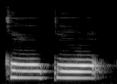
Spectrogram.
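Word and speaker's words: 高校: For example, high school, we say koko, koko. Again, we do write like ko, u, but it's koko, okay?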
